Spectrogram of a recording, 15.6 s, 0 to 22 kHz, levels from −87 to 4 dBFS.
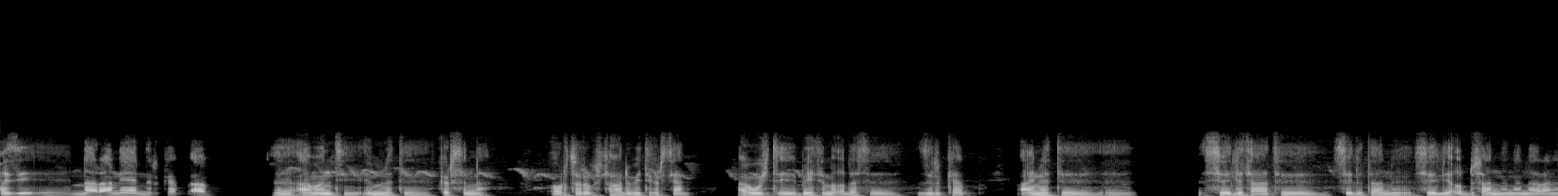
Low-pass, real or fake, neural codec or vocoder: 7.2 kHz; real; none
